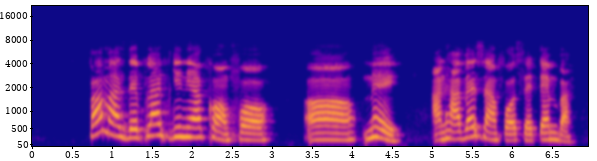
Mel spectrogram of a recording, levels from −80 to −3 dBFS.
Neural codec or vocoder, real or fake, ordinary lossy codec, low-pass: none; real; none; none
